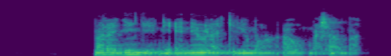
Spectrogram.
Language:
Swahili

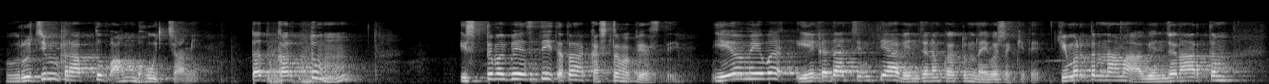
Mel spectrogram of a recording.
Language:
Sanskrit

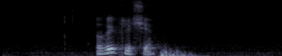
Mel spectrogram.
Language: Russian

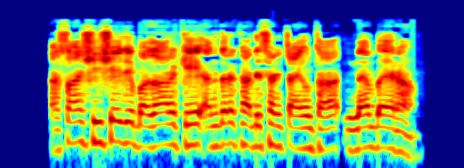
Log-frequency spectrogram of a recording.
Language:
Sindhi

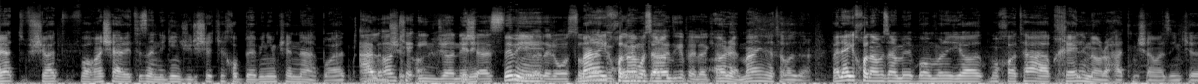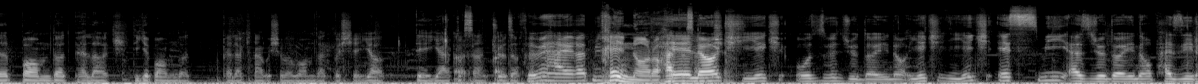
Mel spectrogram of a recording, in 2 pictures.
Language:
Persian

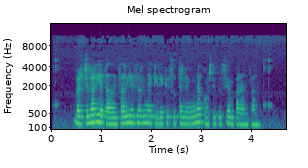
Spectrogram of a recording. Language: Basque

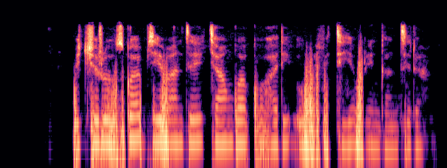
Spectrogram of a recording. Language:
Kinyarwanda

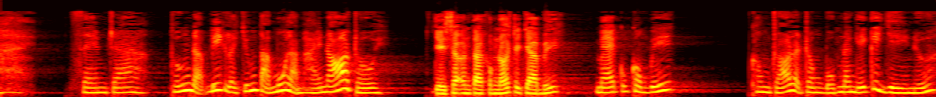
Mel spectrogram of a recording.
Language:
Vietnamese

